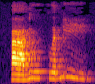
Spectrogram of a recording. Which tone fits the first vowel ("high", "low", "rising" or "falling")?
low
